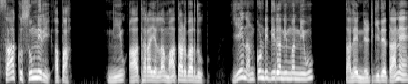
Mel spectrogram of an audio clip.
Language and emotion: Kannada, angry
